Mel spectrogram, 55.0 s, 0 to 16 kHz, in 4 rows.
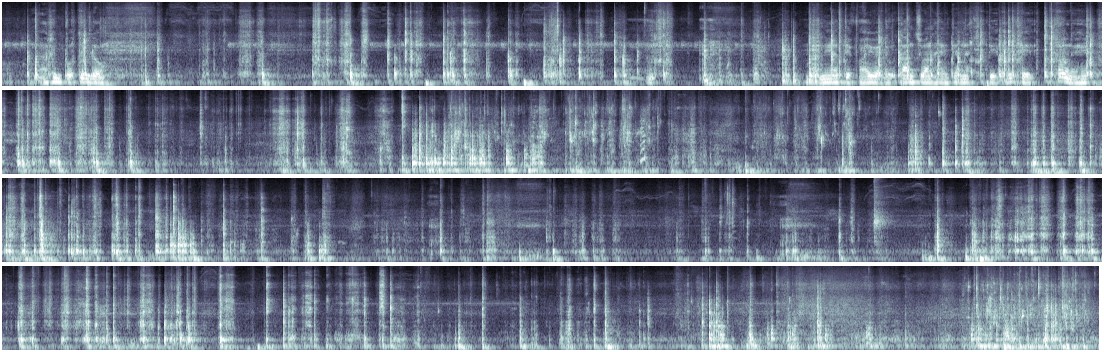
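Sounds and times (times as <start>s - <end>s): scraping: 0.0s - 54.9s
water splashing: 53.3s - 54.9s.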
